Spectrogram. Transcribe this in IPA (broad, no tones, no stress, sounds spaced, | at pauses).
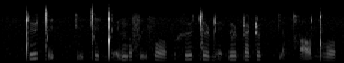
ǃ y ǀ ḭ kː ḭ ǀ i ɡ͡ǃ ḛ ŋ ɤ f ḭ f o | x ʉ ǀ y ɖ ḛ ʔ ʉ ʈ ɤ ʈ ʉ kː ḭ qʰ ɔ̰ ɡ͡ǃ o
